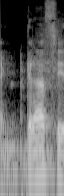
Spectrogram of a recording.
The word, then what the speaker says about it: grazie: Yeah, grazie is like the Italian. – I just remember I was saying it wrong. They were like, no, it's grazie.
